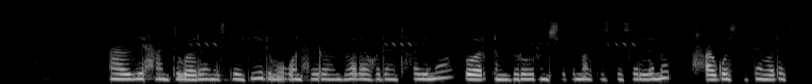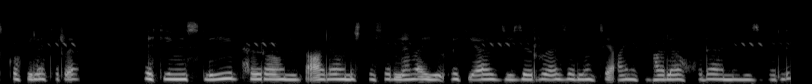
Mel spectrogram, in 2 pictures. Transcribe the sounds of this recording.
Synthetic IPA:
ʔaβziħant̪ʰiɡalanɨst̪ʰejt̪ʰid̪ɨmṵkʼunħɨβɾawɨnbahalawixud̪ant̪ʰɐ̥xɐd̪inab̥ɨwɔɾkʼɨnbɨɾoɾunsɨlɨmat̪zɨt̪ʰɐsɐlːɐmɐnb̥ɨħaɡoszɨt̪ʰɐmɐlʔɐt̪ɡʰofilat̪ɨɾɨʔɐ | ʔɨt̪ʰimɨslibɨħɨβɾawɨnba̰ʕa̰lawɨnzɨt̪ʰɐsɐlːɐmɐɨjːuʔɨt̪ʰiaβzizɨɾɐʔɐzɐlːont̪ʰḭjʕajnɐt̪̚bahalawixud̪anɨjzɨɡɐlːɨ

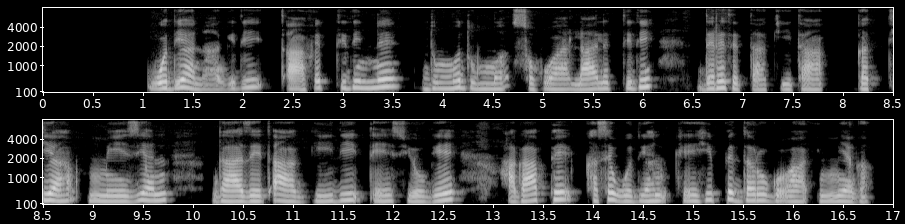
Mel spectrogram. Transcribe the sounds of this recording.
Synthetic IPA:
wɔd̪ɪjaːnaːɡɪd̪ɪt̪ʼa̰ːfɛt̪ːɪd̪ɪnːɛ | d̪ʊmːɐd̪ʊmːɐsɔhʊwaːlaːlɛt̪ːɪd̪ɪ | d̪ɛɾɛt̪ɛt̪ːaːkʰiːt̪aː | ɡ̥ɐt̪ːɪjaːmeːzɪjɐn | ɡaːzeːt̪ʼaːɡiːd̪ɪt̪ʼe̞ːsɪjo̞ːɡe̞ː | hɐ̰ɡaːpːɛkʰɐsɛwɔd̪ɪjɐnkʰeːɦɪpːɛd̪ɐɾɔɡɔ̰ʔaːʔɪmːɪjɐɡɐ

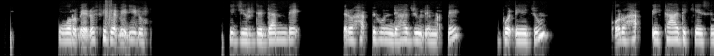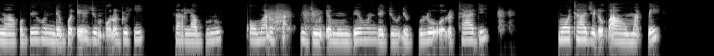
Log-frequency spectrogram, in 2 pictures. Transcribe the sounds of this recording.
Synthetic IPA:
wɔɾɓɛ̰ɗɔfid͡ʒaɓɛɗiɗɔ | tid͡ʒiɾdɛdambɛ | ɓɛɗɔhaɓːiɦundɛɦad͡ʒuɗɛmaɓːɛ | bɔɗed͡ʒum | ʔɔɗɔɦaɓːitaːdikʰeːsimakɔbɛhundɛbɔɗḛd͡ʒumɔ̰ɗɔduhi | saɾlabulu | ʔɔmaɗɔhaɓːid͡ʒuːɗɛmumbɛhundɛd͡ʒuːɗɛbuluʔɔ̰ɗɔ̰tʰaːdi | mɔtad͡ʒiɗɔ̰ɓa̰ːwɔmaɓːɛ

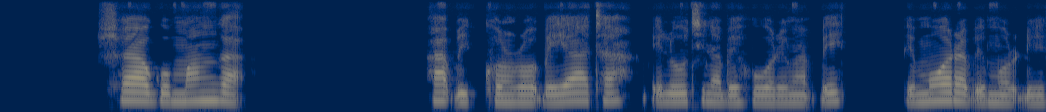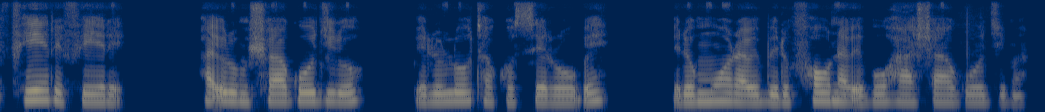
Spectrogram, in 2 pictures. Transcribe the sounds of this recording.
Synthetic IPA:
ʃaɡɔmaŋɡa | haɓikʰːɔnɾɔɓɛjaːtʰaɓɛlotʰinaɓɛhɔːɾɛmaɓːɛ | ɓɛmɔɾaɓɛmɔɾɗɛfɛɾɛfɛːɾɛ | haʔiɾumʃaɡoːd͡ʒiɗɔ | ɓɛɗɔlɔtʰakɔsːɛɾɔɓɛ | ɓɛɗɔnmɔɾaɓɛɓɛɗɔfawnaɓɛ̰bɔɦaʃaɡoːd͡ʒima

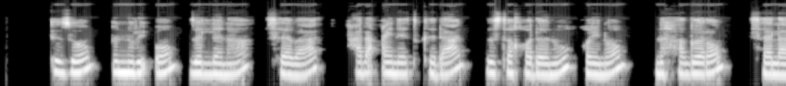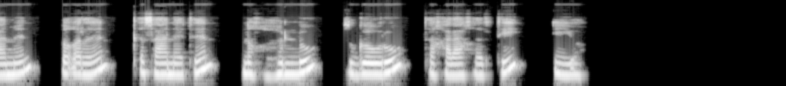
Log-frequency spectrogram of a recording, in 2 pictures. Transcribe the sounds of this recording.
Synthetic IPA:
ʔɨzo̞mʔɨnːɨɾiʔo̞mzɐlːɐnasɐβat̪̚ | ħad̪ɐ̰ʕajnɐt̪kʰɨd̪anzɨt̪ʰɐxɐd̪ɐnukʰo̞jno̞m | nɨħaɡɐɾo̞m | sɐlamɨn | fɨχʼɾɨnkʼɨsanɐt̪ʰɨnː | ɨxɨɦɨlːu | zɨɡɐβɾut̪ʰɐxɐlaxɐlt̪ʰi | ʔɨjːo

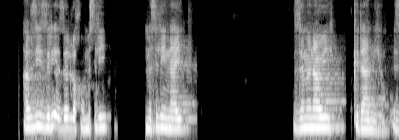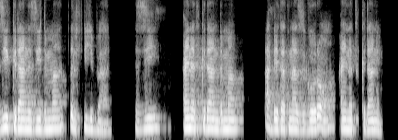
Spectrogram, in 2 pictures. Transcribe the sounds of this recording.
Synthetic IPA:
ʔaβzizɨɾiozɐlːɐxumɨsli | mɨslinaj | zɐmɐnawikʰɨd̪anɨjːuʔɨzikʰɨd̪anɨzid̪ɨmːat͡sʼɨlfijɪbːahal | ʔɨzi | ʕajnɐt̪kʰɨd̪and̪ɨmːa | ʔad̪et̪ʰat̪nazɨɡɐβɾoʕajnɐt̪kʰɨd̪anɨjːu

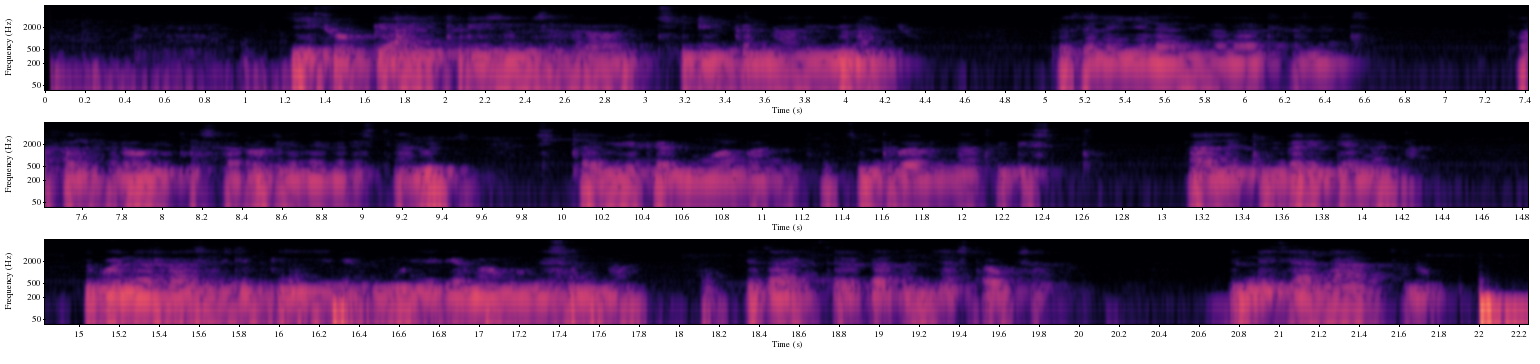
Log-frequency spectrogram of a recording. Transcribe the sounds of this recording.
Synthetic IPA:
jɛit̪jo̞pʼjajɛt̪ʰuɾizɨmsɨfɾawo̞t͡ʃːd̪ɨŋkʼɨnːaləjːunat͡ʃːɛw | b̥ət̪ʰələjːɛlaziβəlak̪ʰajlət̪ | t̪ʰːəfəlfɨɾəwjɛt̪ʰəsarːot̪ɡet̪ʰəkəɾɨst̪ʰijano̞t͡ʃː | si̥t̪ʰːajːujɛkʼəd̪momabat̪ot̪ʰat͡ʃːɪnd̪ɨβaβɨnːat̪ʰɨɡɨst̪ʼ | alːəd̪ɨmbəɾɨnd̪ianːəkʼa | jɛɡo̞nd̪əɾfasilɡɨbːiɲːed̪əɡmo̞jɛɡəmamuɡɨsɨnːa | jɛt̪ʰaɾikt̪ʰʼɨ̰lkʼat̪ʼʰəɲːjast̪ʰawːsənəw | ɨnd̪et̪jalːəhaβt̪ʰnəw

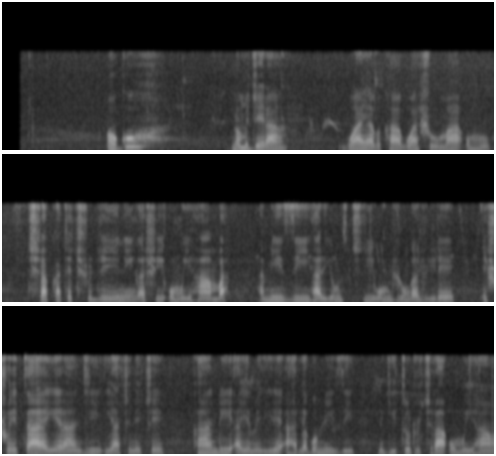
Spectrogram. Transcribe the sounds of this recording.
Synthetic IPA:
oɡu | no̞muɟe̞ɾa | ɡwaːjaβikaɡwaːʃumaomu | ci̥ʃakace̞ci̥ʃuɟiniŋɡaʃiʔo̞mwiːɦaːmba | a̰miːziɦaɾijo̞ːmusciwo̞muʒuːŋɡaʒwiːɾe̞ː | ʃwe̞taje̞ːɾaːɲɟijacine̞ce̞ | kaːndia̰je̞me̞ɾiːɾe̞ʔahaɾjaɡomiːzi | niɡiːtuɾuɾuciɾaʔomwiːhaːmba

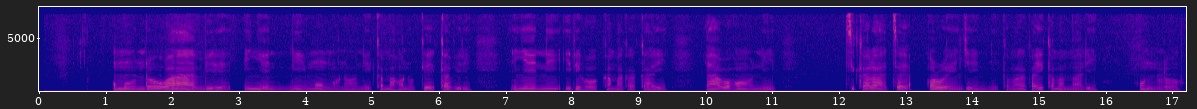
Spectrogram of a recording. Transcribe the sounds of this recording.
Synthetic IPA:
umuːnduwaambiɾe̞ | iɲennimuŋo̞no̞nikamaxo̞no̞ke̞kaβiɾi | ḭɲeniiɾixo̞kamakakaji | jaβoxo̞ni | t͡sikalat͡sa | olweːɲɟinikamakakajikamamali | xunulo

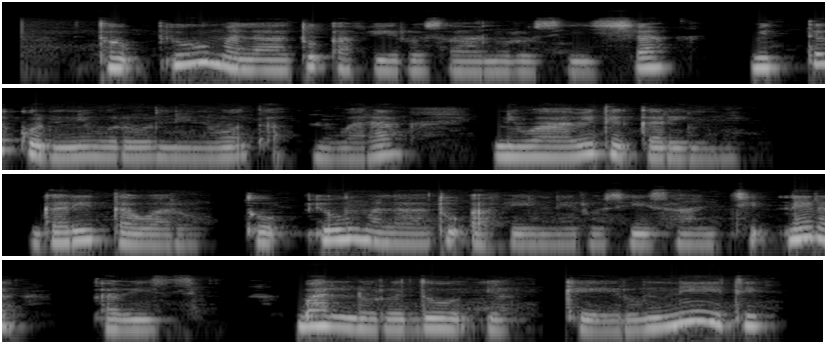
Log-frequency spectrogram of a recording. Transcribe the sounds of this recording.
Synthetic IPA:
t̪ɔpʼːɪjuːmɐlaːt̪ʊʔɐfeːɾɔsaːnʊɾɔsiːʃːɐ | mɪt̪ːɛkɔnːɪwɔɾonːɛnoːt̪ʼɐwɐɾɐnɪwaːwɛt̪ɛɡɐɾɪnːɛ | ɡɐɾɪd̪ɐwɐɾɔt̪ʼɔpʼːɪjuːmɐlaːt̪ʊʔɐfeːnːɪɾɔsiːsaːnt͡ʃːɪnɛɾɐ | t̪ʼɐwisɪ̥ | bɐlːɔɾɔd̪oːʔjɐ | kʰe̞ːɾʊnːit̪ɪ

